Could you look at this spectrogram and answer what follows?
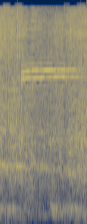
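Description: Volleyball crowd cheering and clapping after an ace serve at a match, a steady wash of noise from a packed arena, held at an even level throughout.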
